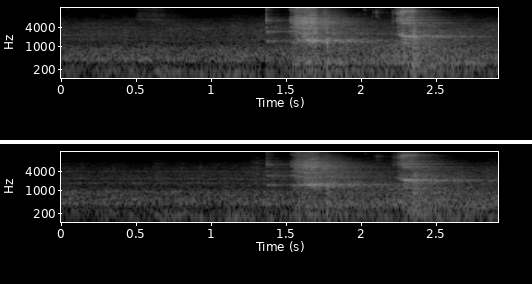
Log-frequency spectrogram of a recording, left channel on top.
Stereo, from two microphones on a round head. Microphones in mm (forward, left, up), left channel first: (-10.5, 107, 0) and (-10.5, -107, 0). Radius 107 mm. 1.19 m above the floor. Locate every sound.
1.4 s chewing: 35° left (ahead or behind), 0.9 m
